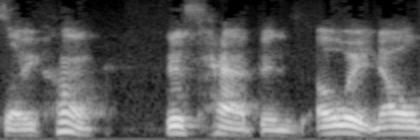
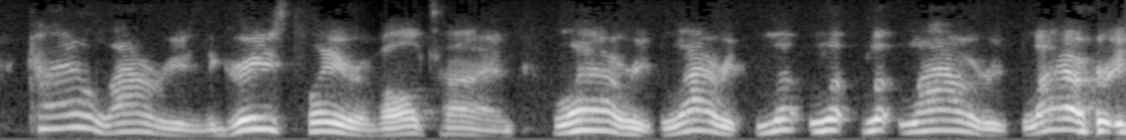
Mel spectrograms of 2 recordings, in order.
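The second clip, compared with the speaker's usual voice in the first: put-on robotic text-to-speech voice, higher; 6 semitones higher than usual. Retelling how a voice-chat member talked through text-to-speech: imitating Kermit's text-to-speech voice. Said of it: "he would just go on text-to-speech".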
